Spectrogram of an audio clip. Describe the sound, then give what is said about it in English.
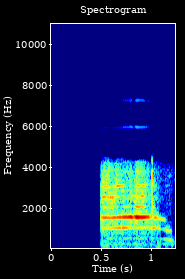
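A single drawn-out meow from a pet cat, clear, rising slightly before trailing off after less than a second, with no talking around it. “Do I hear a baby or do I hear Tammy's ignorant cat? No, it's mine.”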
